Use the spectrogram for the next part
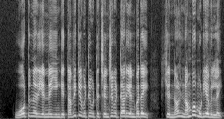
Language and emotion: Tamil, angry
